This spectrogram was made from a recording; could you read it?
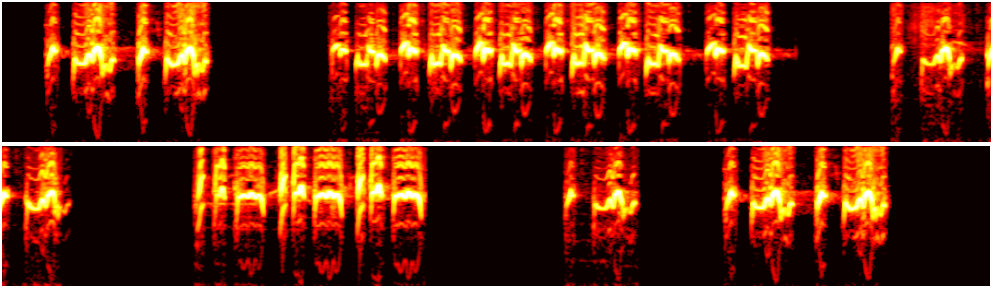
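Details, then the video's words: Sooty-headed bulbul giving bursts of quick, bright chirping notes in short bubbly phrases, separated by brief pauses, with no other sounds. "Sooty Headed Bulbul Sound"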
